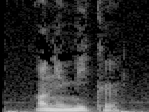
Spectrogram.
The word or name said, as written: Annemieke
